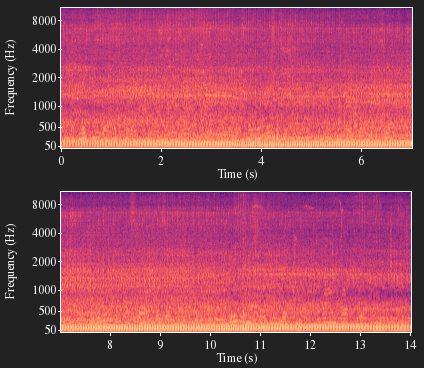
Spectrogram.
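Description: Farm tractor's diesel engine running steadily under load as it pulls a disc plough through the soil, its note deeper and fuller for several seconds in the middle.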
